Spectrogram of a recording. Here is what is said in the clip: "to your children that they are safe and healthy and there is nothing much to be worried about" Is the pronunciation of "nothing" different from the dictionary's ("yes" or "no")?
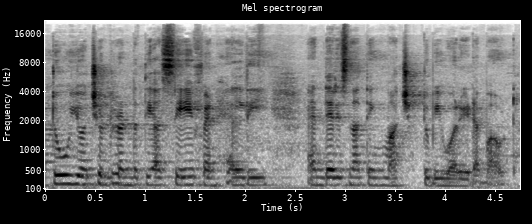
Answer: yes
